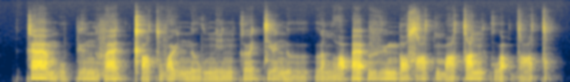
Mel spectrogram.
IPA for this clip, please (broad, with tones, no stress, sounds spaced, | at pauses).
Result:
k æ˥ m u˩ pʲ ɯ˧ n v æ˧˥ tʲ kʼ ø˩ tˤ v y˧ n ɯ˩ w n i˩˧ n k ø˧˥ tʲ ø˥ n ɯ˩ | ɯ˩ n ðˤ ɯ˩˧ ʔ æ˥ ʔ v y˧˥ mʲ u˧ zˤ ɑ˧˥ tˤ m i˩˧ tˤ i˥ n k u˩˧ ʔ dˤ y˩˧ tˤ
